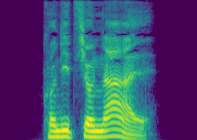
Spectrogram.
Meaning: conditional (mood)
- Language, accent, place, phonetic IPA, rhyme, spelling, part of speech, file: German, Germany, Berlin, [kɔndit͡si̯oˈnaːl], -aːl, Konditional, noun, De-Konditional.ogg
